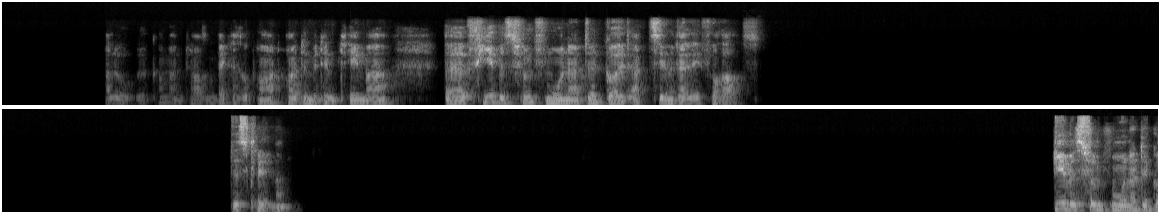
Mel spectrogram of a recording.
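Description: A man speaks calmly into a microphone, in short bursts with long pauses.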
